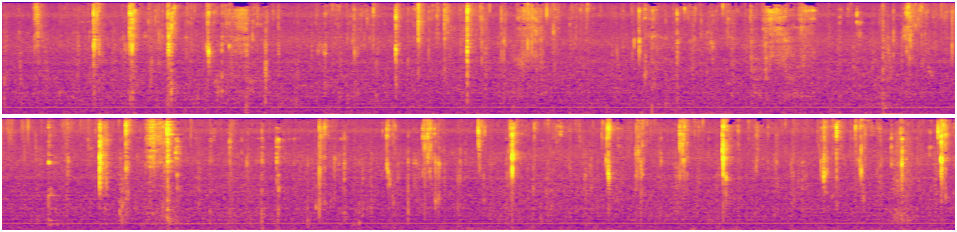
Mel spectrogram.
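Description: Close-miked eating sounds: a person chewing with her mouth, with crisp bites and crunches and wet mouth clicks scattered irregularly throughout. A faint steady low hum runs underneath.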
